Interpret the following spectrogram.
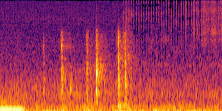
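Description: Computer keyboard keys being tapped: a quick run of about half a dozen keystrokes entering a number into a value field, then a pause.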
